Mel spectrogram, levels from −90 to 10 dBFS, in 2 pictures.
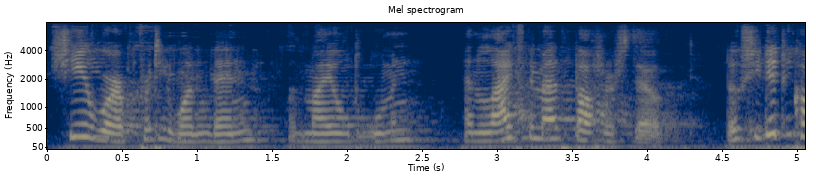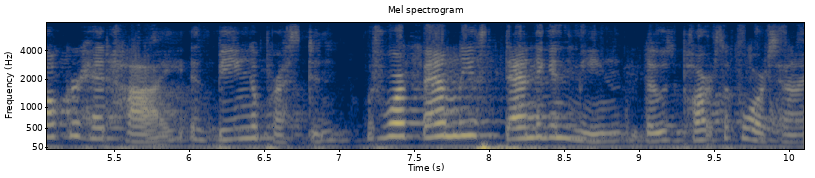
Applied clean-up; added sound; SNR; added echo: neural separator model SepFormer DNS4.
